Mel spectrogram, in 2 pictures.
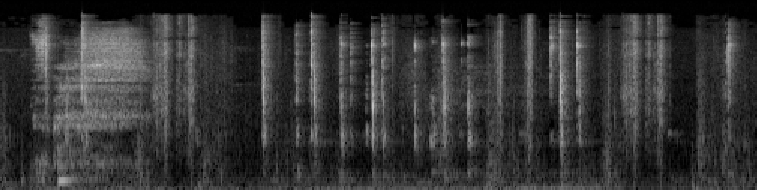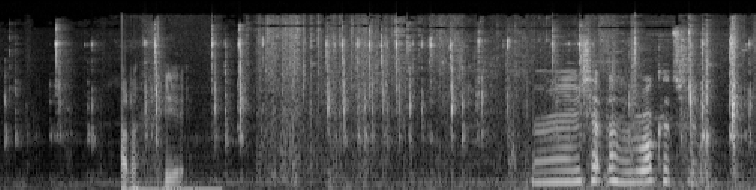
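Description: Quick footsteps patter on hard ground and wooden floors.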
